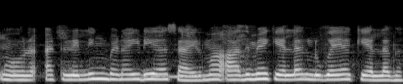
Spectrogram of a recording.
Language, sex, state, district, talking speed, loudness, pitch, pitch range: Marwari, female, Rajasthan, Nagaur, 195 wpm, -13 LUFS, 220 Hz, 210-235 Hz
